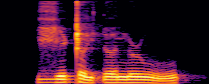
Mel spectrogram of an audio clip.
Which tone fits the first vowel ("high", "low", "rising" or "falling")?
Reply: rising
